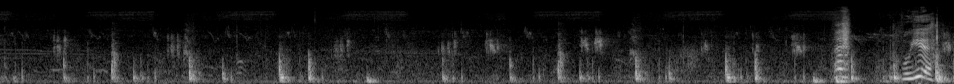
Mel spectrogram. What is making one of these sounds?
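High heels click on wooden decking.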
